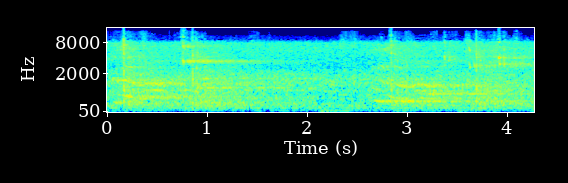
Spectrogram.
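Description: Tennis rally on an indoor hard court: several sharp racket strikes and ball bounces, with short sneaker squeaks on the court surface.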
